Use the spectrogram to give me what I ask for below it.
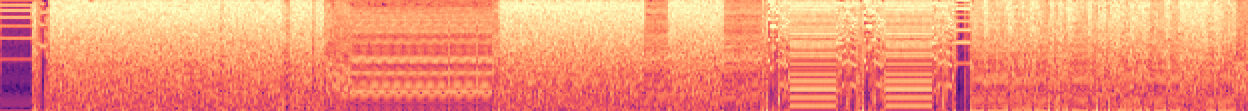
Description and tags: Glitch sound from RAW PDF
A raw PDF file loaded into audacity, giving a nice glitch sound
digital, electronic, glitch, noise, sound-design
